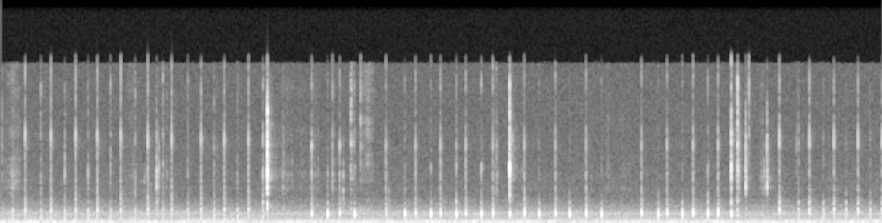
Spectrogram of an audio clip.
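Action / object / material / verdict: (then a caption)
tap / plastic handheld game console / plastic / none. Long nails rapidly tap and press the face buttons and D-pad of an open, small, hollow silver plastic Game Boy Advance SP handheld game console. The result is a quick, irregular stream of light, dry, bright clicks that stop almost instantly, over a steady low background hum.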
